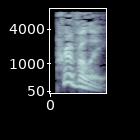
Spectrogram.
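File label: "privily", British English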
